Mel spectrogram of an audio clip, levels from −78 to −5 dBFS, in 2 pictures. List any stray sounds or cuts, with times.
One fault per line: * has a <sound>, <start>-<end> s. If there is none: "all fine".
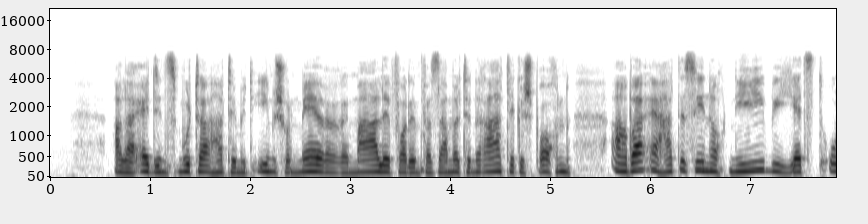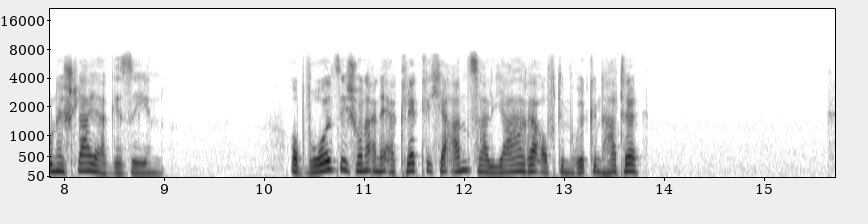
all fine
